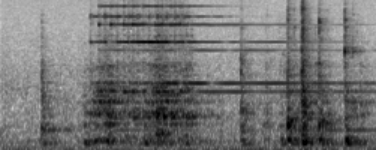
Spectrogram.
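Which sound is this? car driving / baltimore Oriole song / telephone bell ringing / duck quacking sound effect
telephone bell ringing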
